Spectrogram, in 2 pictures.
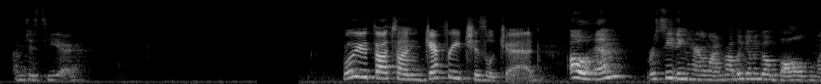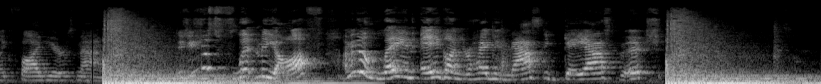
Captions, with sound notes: I'm just here what were your thoughts on Jeffrey Chiselchad? oh him? receding hairline probably going to go bald in like 5 years max. *Vine boom sound effect* did you just flip me off?! I'm going to lay an egg on your head you nasty gay ass bitch *Vine boom sound effect*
